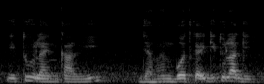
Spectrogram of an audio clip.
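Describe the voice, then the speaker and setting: A young man, a university student, giving a recorded class presentation, explaining terms and then slowly repeating how each phrase is pronounced, mixing in short English phrases. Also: medium pitch, steady tone, darkish tone, a little hiss or hum.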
